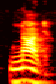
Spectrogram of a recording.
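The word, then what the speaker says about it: gnawed: द माइस, ये ना जो होता है ना, जी साइलेंट होता है इसमें, है ना, ऐसा होता है ना, और इसका सेकंड फॉर्म में ईडी लगता है, नाड।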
